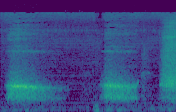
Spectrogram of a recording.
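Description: Vocal imitation of a blowing murmur that starts loud and fades, a decrescendo diastolic murmur.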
